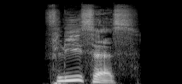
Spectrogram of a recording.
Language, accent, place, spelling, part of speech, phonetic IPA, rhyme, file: German, Germany, Berlin, Fließes, noun, [ˈfliːsəs], -iːsəs, De-Fließes.ogg
- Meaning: genitive singular of Fließ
